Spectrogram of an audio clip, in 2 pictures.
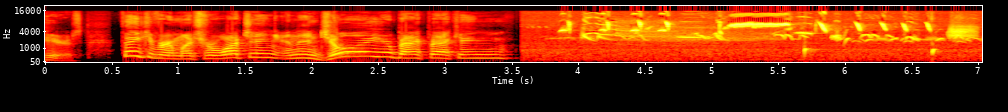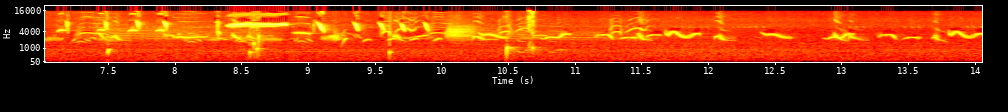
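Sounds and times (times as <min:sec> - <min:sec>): small birds chirping: 0:03.6 - 0:14.0.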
